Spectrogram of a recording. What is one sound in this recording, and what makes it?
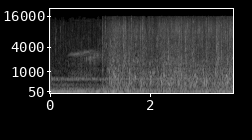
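Footsteps echo on a stone floor.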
